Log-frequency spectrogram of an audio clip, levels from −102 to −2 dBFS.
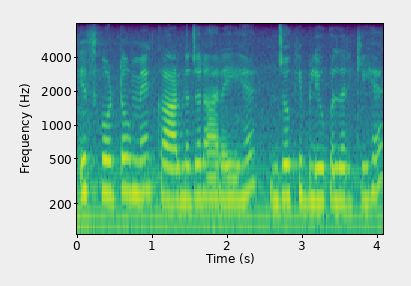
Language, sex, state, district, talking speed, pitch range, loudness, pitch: Hindi, female, Haryana, Charkhi Dadri, 190 wpm, 210-245 Hz, -18 LUFS, 215 Hz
